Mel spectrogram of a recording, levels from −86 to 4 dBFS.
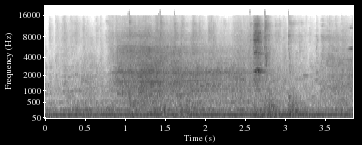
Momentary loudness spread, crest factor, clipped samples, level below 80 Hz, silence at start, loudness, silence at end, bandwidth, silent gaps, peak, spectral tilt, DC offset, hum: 10 LU; 18 dB; under 0.1%; -40 dBFS; 0 s; -25 LUFS; 0 s; 16.5 kHz; none; -8 dBFS; -3.5 dB/octave; under 0.1%; none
